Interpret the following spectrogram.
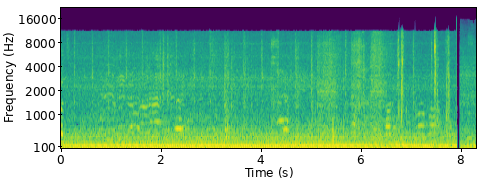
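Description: A vehicle engine idling steadily, a low even hum, with faint voices over it; it cuts off abruptly just before the end.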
